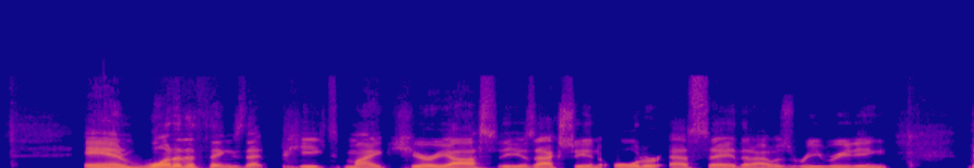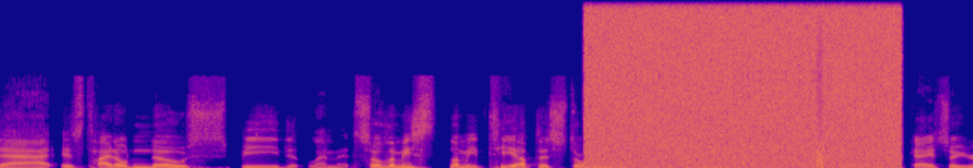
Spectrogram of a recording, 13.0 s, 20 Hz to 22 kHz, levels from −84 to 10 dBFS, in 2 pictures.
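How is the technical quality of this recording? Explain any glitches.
A wrong sample width fault, from 10.39 to 12.50 s, disrupts the recording. The bytes are being split into samples of the wrong size, which fits 32-bit integer data read as 16-bit. Each original value becomes two mismatched ones, so only some keep the real signal's top bits. The result is loud noise with the original sound buried inside, running at half speed, an octave low.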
